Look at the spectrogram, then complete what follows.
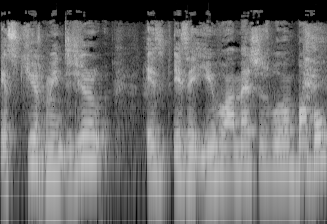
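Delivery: put-on sloppy, stumbling drunk talk. Acting out approaching a woman while hammered drunk: acting hammered drunk. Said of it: "hammer drunk".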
